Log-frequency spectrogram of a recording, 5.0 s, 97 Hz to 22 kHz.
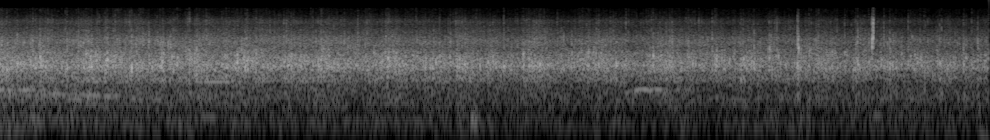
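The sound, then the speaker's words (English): An audience claps their hands steadily for about five seconds to give God praise, a dense, even wash of applause that holds at a fairly loud level throughout with no voices standing out. “Can you just take 5 seconds, clap your hands, and give God praise if you believe?”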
